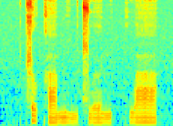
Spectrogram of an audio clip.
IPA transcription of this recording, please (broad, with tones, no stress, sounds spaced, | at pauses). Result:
ʈ͡ʂ ɤ˥˩ kʰ ä˧˥ m i˨˩ ŋ t͡s w ə˥ n | kʰ w ä˥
